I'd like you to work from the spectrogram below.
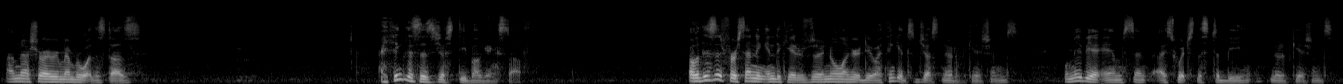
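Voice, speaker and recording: A man presenting a technical talk to a live audience, quick and casual, joking about himself. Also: lowish voice, lively intonation, warm tone. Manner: fast, casual, self-deprecating. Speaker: meetup presenter. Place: meeting room with an audience.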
